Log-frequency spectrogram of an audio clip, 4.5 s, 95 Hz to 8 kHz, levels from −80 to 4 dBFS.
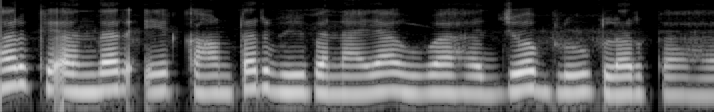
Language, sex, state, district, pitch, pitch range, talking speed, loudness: Hindi, female, Jharkhand, Garhwa, 210 Hz, 200-225 Hz, 190 wpm, -16 LUFS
